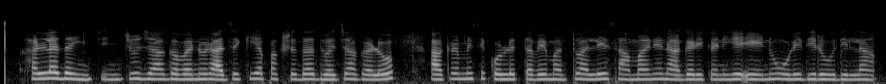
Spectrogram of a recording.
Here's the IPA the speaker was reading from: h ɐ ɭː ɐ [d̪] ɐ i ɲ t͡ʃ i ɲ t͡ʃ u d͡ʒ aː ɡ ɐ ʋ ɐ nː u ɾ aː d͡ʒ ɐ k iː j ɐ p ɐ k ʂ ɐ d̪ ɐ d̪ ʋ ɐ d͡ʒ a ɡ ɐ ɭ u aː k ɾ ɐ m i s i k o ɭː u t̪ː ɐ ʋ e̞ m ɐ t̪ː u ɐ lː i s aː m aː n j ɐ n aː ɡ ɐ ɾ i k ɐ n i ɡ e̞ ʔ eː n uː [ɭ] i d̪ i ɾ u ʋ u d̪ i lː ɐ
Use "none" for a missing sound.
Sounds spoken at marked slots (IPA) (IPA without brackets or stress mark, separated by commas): d̪, ɭ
